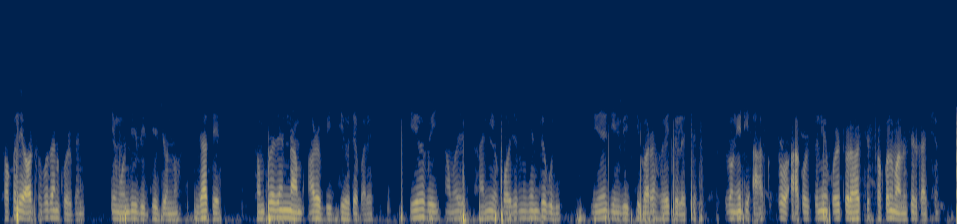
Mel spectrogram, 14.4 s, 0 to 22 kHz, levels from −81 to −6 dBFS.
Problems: constant background noise, low volume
